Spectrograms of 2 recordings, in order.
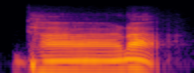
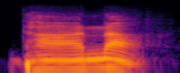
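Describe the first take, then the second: First: ढाणा with a curled-tongue ण in the last syllable; retroflex n. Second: धाना ending in a plain dental ना; wrong dental n. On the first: Teacher modelling the correct word, ढाणा with retroflex ण. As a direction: sound out ढाणा, tongue flipped back for णा. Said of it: "इसका pronunciation ण है". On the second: Teacher showing the mistake to avoid, धाना with dental न. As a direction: say धाना with the tongue at the teeth for ना. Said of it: "इस तरह से नहीं बोलेंगे". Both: Shown as a demonstration.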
